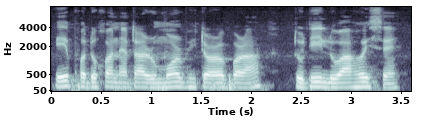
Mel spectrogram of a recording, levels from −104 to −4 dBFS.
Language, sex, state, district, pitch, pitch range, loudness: Assamese, male, Assam, Sonitpur, 120 Hz, 115-130 Hz, -15 LUFS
